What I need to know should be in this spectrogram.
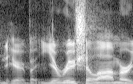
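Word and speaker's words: ירושלים: But, yushalam or yushalam. There's two parts. There's the year part city. And then there's shalom or shalam which sounds like shalom, peace.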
